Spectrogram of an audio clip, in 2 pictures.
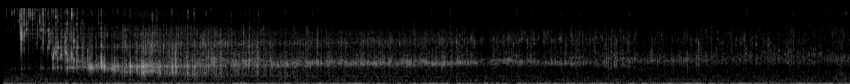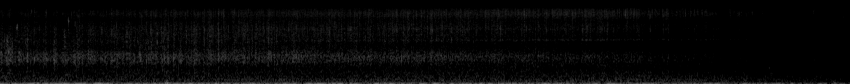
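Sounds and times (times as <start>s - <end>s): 
soda fizzing: 0.0s - 11.1s.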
